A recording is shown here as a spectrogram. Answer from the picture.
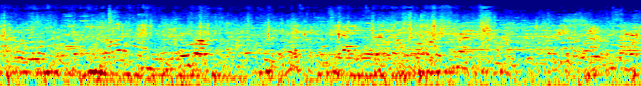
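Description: Background chatter of many voices in a restaurant dining room, steady and overlapping, with no one voice standing out.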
